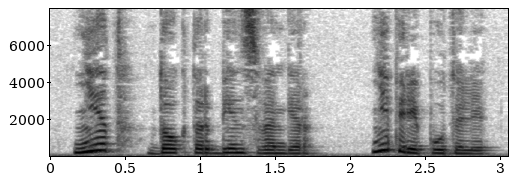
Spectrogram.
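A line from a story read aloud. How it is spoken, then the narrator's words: Giant laughing. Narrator (Russian): рассмеялся великан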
